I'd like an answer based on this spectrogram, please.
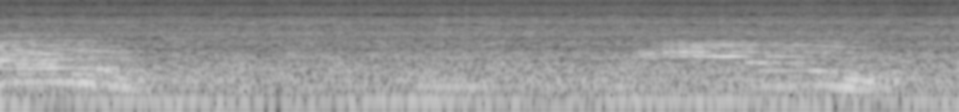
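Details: A Sumatran tiger (Panthera tigris sondaica) at Memphis Zoo gives deep, rough moaning calls, one at the start and another after a pause.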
